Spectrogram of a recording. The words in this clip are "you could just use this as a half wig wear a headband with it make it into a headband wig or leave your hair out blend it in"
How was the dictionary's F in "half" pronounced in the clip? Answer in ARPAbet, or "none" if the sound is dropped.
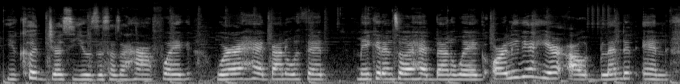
F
